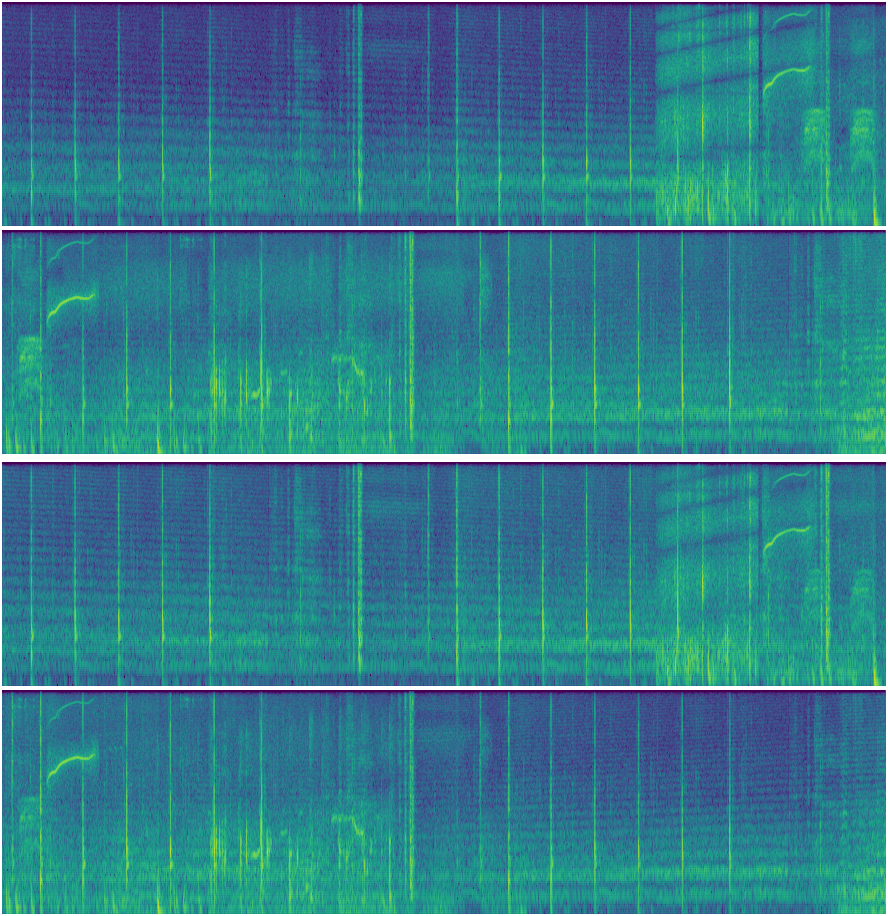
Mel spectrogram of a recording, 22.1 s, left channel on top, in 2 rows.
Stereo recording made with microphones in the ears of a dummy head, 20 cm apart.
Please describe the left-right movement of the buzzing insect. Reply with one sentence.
You can hear the buzzing insect go from the right side to the left.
